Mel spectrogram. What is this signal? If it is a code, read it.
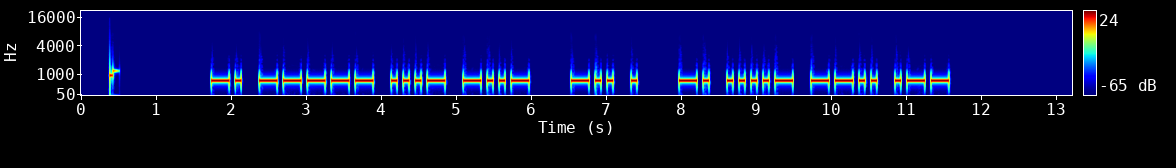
Morse code, heard as a keyed tone, about 16 wpm, 700 Hz. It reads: N0VX DE N4ZW
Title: USA Callsign DE Callsign - 4 Characters - 15wpm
